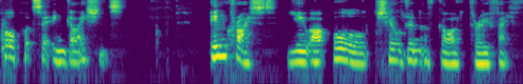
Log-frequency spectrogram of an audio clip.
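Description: His voice is fairly high and somewhat breathy. The man's pitch variation is ordinary. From Wales. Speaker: priest. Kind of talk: sermon. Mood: warm, lightly humorous. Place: home room. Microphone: webcam.

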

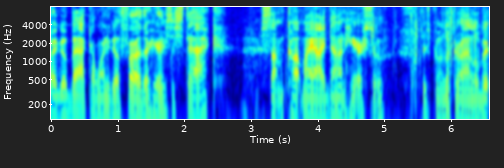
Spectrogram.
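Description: A man speaks very fast in a monotone, flat intonation, the sound dry with no echo. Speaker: explorer vlogger. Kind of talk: casual vlog chat. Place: open country. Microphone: phone near.

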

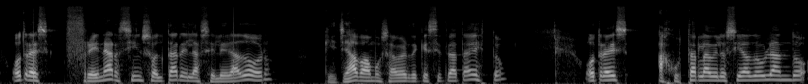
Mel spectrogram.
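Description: A high-pitched man at a moderate pace, with lively intonation. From Argentina, Mendoza. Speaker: sim racing instructor. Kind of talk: online masterclass lecture. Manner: halting, many repetitions.

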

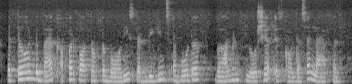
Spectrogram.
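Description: Medium pitch from a woman, delivered at a moderate pace amid noticeable background noise. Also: ordinary pitch variation. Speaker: assistant professor of fashion design. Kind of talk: lecture.

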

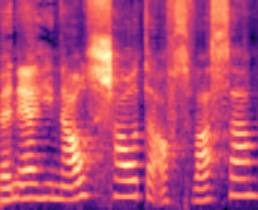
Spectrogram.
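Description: Soft-spoken words come at a very slow pace with ordinary pitch variation. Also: woman. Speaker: storyteller. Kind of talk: story narration, reading a fairy tale aloud. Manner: slow, dreamy, soft and flowing. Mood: calm, reflective. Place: studio. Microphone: headset.

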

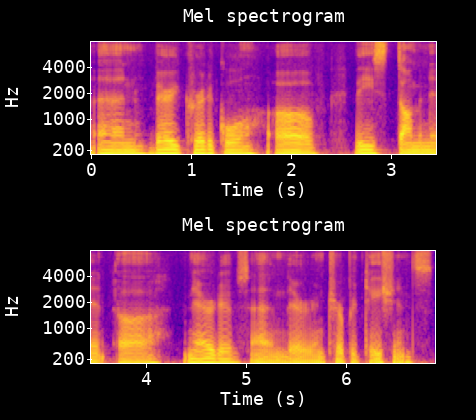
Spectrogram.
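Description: Against a quiet background, a man talks at a fairly slow pace in a fairly low pitch with monotone, flat intonation. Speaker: guest. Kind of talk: interview answer. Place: studio. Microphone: lapel.

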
